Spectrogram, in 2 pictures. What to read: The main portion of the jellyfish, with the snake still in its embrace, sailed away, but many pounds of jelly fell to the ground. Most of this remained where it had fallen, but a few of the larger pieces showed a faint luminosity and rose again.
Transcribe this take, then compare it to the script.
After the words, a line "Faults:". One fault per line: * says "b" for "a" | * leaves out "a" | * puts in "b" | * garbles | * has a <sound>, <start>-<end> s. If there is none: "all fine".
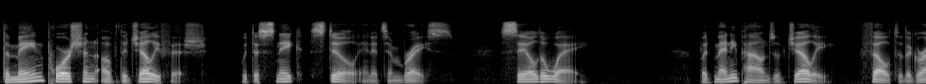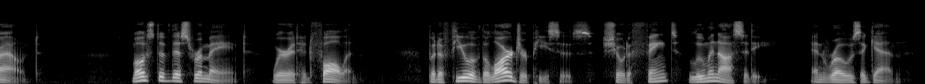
The main portion of the jellyfish, with the snake still in its embrace, sailed away, but many pounds of jelly fell to the ground. Most of this remained where it had fallen, but a few of the larger pieces showed a faint luminosity and rose again.
Faults:
all fine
